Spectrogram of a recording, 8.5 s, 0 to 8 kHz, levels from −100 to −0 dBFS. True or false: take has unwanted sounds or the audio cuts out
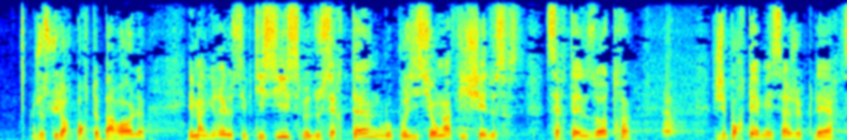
true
